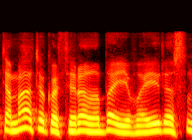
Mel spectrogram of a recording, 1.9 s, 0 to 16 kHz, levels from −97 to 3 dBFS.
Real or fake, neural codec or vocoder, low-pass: fake; codec, 16 kHz, 2 kbps, X-Codec, HuBERT features, trained on balanced general audio; 7.2 kHz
